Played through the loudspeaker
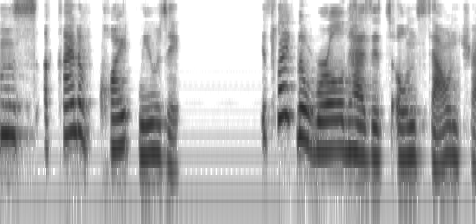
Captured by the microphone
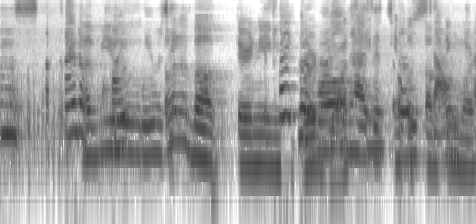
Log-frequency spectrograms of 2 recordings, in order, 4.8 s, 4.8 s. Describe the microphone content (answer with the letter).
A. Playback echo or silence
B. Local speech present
B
